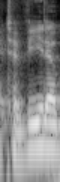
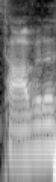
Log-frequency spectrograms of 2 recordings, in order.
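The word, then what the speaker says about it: Tavita: said to pronounce it I know some people say toida but apparently he says it's tavida so I'll just say that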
